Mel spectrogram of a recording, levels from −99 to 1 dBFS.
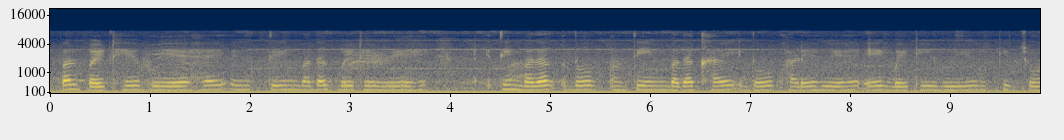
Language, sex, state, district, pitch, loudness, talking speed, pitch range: Hindi, female, Andhra Pradesh, Anantapur, 100 Hz, -19 LUFS, 155 wpm, 95-100 Hz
